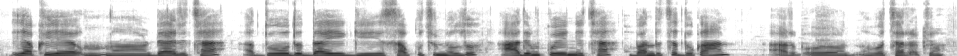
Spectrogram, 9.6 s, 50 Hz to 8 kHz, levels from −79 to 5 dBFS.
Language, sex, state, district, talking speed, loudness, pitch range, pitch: Garhwali, female, Uttarakhand, Uttarkashi, 145 wpm, -17 LUFS, 210-240 Hz, 225 Hz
